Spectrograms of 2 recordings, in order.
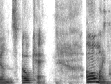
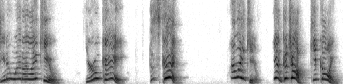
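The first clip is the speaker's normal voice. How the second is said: much higher, sweet encouraging voice; kind inner voice; 5 dB louder than usual. Pretend. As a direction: cheer yourself on like a gentle little voice. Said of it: "that quiet little voice in your head".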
